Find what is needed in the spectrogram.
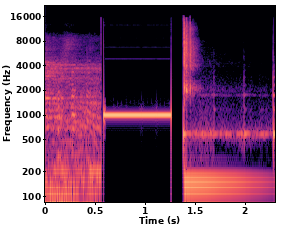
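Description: A single steady, pure beep tone, about two-thirds of a second long, cuts in over busy music and stops abruptly. After a brief gap, an electronic music track with a low bass note and sharp percussive hits starts.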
